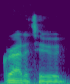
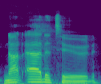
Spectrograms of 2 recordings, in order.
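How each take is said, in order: First: Gratitude said lower as the right word; lower, firm gratitude, the right word; corrective stress. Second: Attitude said slow and stressed as the wrong word; contrast stress. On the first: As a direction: settle on gratitude as the correct one. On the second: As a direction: lean on attitude to set it against gratitude. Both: Shown as a demonstration.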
